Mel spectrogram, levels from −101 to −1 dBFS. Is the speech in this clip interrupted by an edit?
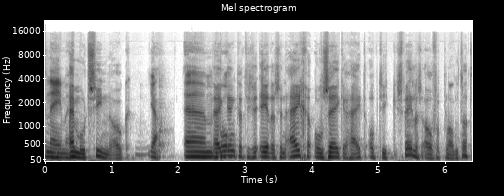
yes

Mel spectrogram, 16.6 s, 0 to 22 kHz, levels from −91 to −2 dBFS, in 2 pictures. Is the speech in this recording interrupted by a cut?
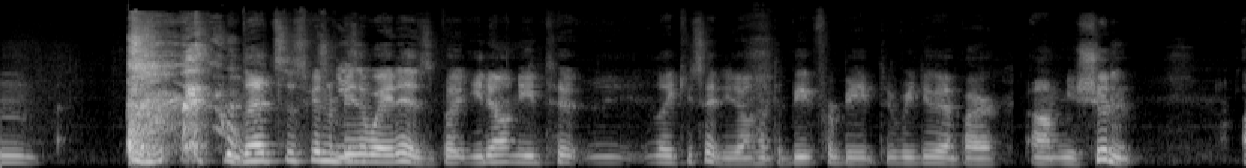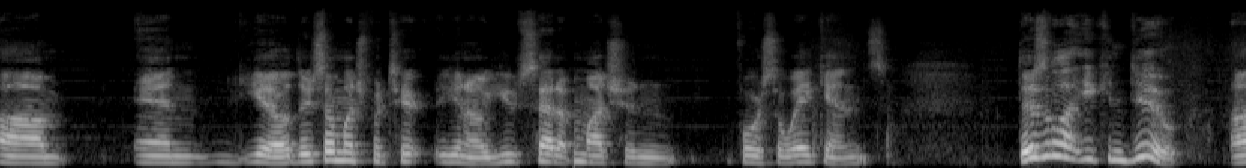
yes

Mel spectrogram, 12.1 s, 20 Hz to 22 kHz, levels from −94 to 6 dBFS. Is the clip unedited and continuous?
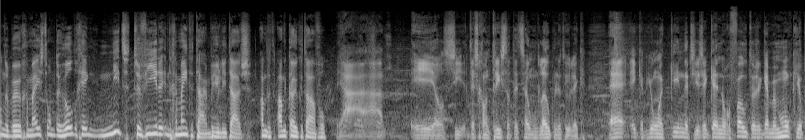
no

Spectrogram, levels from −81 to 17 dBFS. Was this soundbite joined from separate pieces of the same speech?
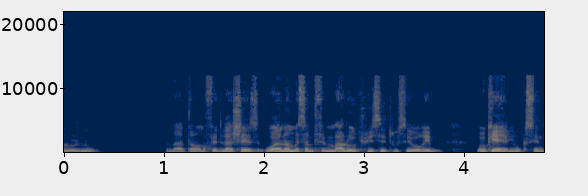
yes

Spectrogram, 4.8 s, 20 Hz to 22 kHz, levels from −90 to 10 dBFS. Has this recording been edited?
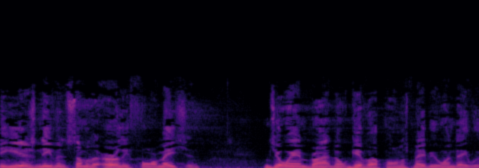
no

